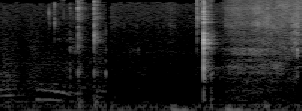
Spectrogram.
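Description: Near silence with one sharp click a little past the middle and a few fainter ticks before it.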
